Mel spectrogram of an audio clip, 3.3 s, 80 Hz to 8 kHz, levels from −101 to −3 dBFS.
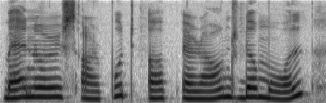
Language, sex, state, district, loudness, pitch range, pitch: English, female, Assam, Kamrup Metropolitan, -14 LUFS, 220-265 Hz, 240 Hz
